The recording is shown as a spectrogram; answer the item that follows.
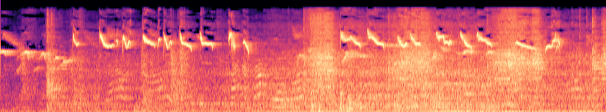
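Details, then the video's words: Competition white-eye singing chòe style: crisp, high downslurred chirps repeated about three to four per second, followed by a second run over a rising noisy background. "KHUYÊN ĐẤU VIP CHÒE"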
